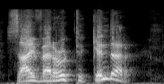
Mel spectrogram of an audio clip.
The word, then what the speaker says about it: Sei verrückt, Kinder: Sei verrückt, Kinder! And I'm probably saying it completely wrong. – That pronunciation is spot on.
